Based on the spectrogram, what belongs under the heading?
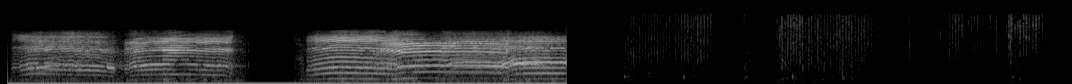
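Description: Goat bleating: about four wavering calls in two pairs over the first five and a half seconds, then a sudden cut to faint, patchy outdoor noise.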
